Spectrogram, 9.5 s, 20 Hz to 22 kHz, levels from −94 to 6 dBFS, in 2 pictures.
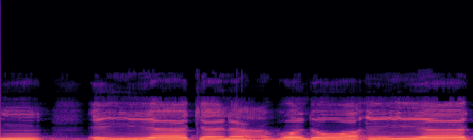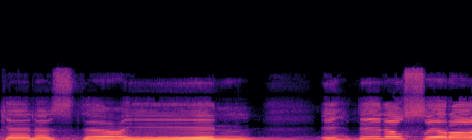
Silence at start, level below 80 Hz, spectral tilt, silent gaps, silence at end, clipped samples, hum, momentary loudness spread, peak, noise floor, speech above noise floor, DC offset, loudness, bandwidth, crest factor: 0 s; -70 dBFS; -5.5 dB/octave; none; 0 s; under 0.1%; none; 11 LU; -10 dBFS; -47 dBFS; 24 dB; under 0.1%; -24 LUFS; 11.5 kHz; 14 dB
